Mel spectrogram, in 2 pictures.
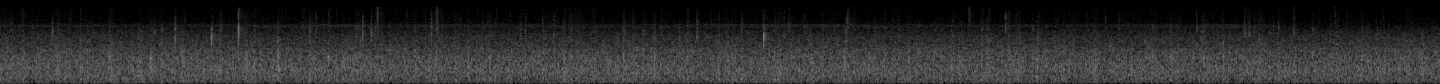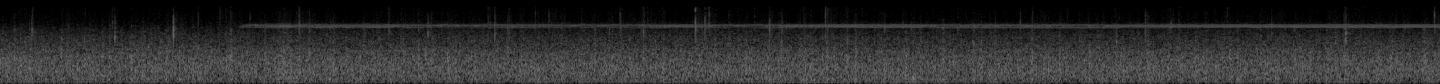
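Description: Steady rain falling, with scattered single drops ticking through it. A thin, high, steady tone sits above the rain; it drops out for a few seconds near the middle and comes back louder.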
